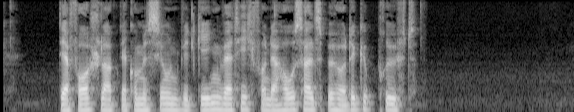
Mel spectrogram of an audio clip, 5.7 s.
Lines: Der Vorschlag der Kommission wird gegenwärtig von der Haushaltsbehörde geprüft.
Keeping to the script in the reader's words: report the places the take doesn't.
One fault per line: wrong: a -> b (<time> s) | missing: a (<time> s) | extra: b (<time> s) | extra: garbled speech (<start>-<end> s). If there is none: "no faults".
no faults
